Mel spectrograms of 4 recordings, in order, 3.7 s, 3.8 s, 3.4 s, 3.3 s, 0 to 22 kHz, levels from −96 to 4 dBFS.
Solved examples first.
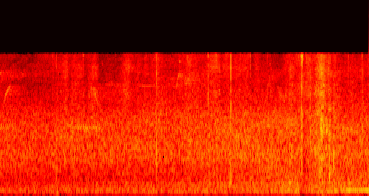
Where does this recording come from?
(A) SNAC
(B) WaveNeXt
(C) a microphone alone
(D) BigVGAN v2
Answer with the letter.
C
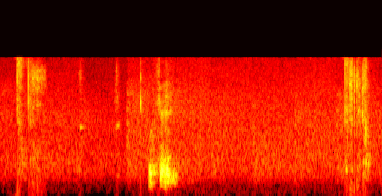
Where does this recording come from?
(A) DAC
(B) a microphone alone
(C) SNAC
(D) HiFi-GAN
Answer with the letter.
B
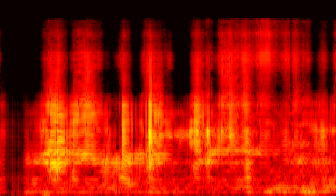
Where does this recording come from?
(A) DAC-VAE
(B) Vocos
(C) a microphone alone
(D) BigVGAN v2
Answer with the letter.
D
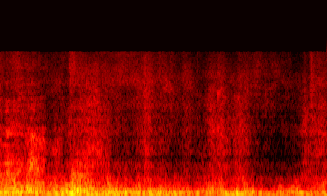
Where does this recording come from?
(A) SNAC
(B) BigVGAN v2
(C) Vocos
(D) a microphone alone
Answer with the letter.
A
